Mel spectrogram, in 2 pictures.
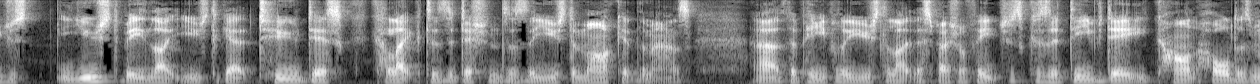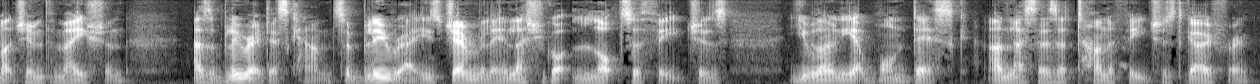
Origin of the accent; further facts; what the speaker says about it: United Kingdom; I am British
